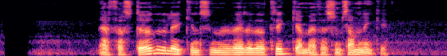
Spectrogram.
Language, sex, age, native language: Icelandic, male, 30-39, Icelandic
